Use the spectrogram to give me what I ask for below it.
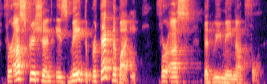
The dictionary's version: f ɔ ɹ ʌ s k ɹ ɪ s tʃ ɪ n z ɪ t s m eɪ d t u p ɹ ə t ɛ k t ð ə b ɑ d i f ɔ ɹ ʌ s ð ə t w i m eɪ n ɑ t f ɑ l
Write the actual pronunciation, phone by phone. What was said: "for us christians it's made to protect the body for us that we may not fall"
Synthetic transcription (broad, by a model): f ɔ ɹ ʌ s k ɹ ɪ s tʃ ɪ n ɪ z m eɪ d t u p ɹ ə t ɛ k t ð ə b ɑ d i f ɔ ɹ ʌ s ð ə t w i m eɪ n ɑ t f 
